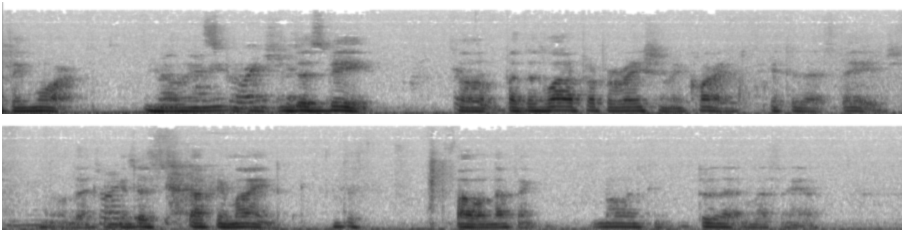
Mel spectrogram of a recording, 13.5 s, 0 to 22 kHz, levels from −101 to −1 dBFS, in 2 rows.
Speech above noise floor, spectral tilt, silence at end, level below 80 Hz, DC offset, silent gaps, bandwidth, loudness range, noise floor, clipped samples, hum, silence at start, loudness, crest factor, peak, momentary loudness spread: 20 dB; -8 dB/octave; 0.05 s; -36 dBFS; under 0.1%; none; 13 kHz; 6 LU; -40 dBFS; under 0.1%; none; 0 s; -21 LUFS; 16 dB; -4 dBFS; 19 LU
